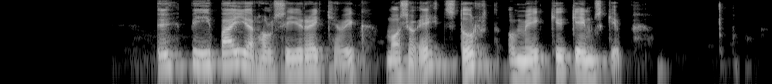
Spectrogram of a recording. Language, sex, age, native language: Icelandic, male, 30-39, Icelandic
